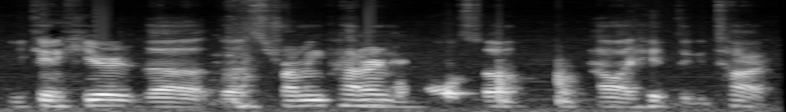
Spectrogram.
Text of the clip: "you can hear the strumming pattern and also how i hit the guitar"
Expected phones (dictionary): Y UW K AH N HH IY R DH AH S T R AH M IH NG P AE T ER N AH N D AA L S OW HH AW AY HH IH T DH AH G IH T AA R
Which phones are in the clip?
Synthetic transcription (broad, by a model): Y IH K AH N HH IY R DH AH S T R AH M IH NG P AE T ER N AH N AA L S OW HH AW AY HH IH T DH AH G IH T AA R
